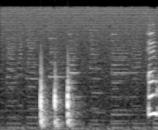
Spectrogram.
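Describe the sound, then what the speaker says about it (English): Three quick, evenly spaced knocks on a door, close and crisp, followed moments later by a brief voice. "there was a knock at the door"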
